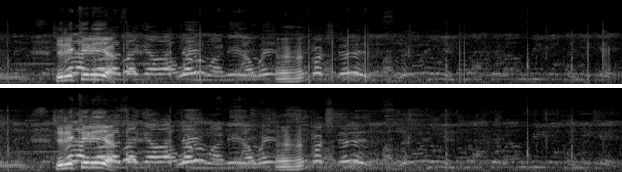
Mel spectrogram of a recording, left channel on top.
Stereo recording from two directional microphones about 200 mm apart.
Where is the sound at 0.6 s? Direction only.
Centre (ahead or behind).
